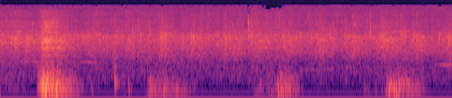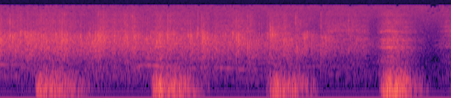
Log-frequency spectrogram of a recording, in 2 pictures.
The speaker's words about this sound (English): Oh, somebody clap your hands unto the Lord if you're with me today.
